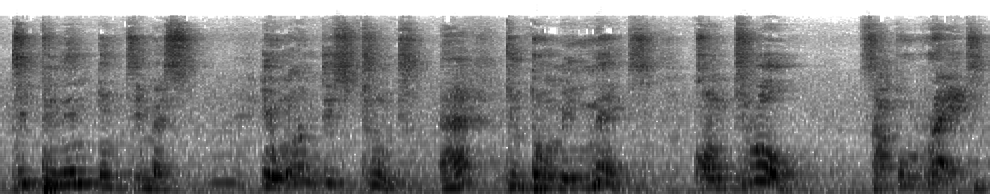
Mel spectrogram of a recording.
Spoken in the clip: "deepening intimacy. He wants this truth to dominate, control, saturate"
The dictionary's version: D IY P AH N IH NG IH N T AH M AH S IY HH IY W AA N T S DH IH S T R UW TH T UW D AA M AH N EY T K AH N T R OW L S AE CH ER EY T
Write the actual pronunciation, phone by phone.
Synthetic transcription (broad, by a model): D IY P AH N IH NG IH N T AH M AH S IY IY W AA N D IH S T R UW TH T UW D AA M AH N EY T K AH N T R OW L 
